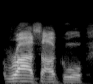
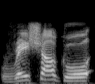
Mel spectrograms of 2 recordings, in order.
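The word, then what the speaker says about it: Ra's al Ghul: on the current media call him razal ghoul no it's Ral ghoul and watch the original Batman animated series they pronounced it correctly re I did I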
